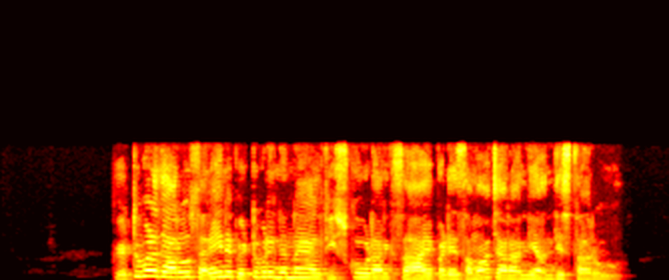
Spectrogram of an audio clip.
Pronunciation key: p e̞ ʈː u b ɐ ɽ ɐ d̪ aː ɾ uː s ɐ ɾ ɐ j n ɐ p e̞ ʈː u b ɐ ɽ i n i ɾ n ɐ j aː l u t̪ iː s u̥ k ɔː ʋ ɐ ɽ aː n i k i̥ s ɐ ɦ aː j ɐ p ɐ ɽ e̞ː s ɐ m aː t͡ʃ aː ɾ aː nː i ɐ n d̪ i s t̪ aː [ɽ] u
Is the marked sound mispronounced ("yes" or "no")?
yes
